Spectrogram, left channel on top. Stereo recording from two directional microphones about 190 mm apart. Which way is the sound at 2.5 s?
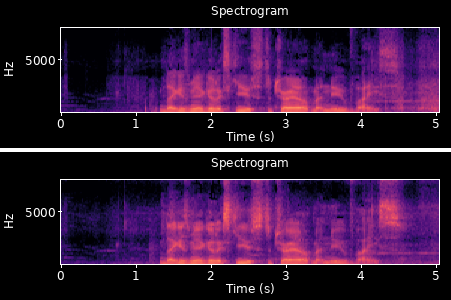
35° left (ahead or behind).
